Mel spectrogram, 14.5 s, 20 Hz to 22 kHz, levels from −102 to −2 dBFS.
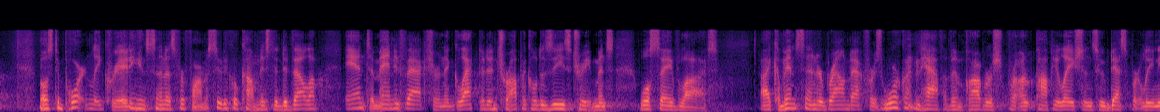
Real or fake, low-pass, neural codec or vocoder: fake; 7.2 kHz; codec, 16 kHz in and 24 kHz out, 0.9 kbps, LongCat-Audio-Codec, fine tuned four codebook decoder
